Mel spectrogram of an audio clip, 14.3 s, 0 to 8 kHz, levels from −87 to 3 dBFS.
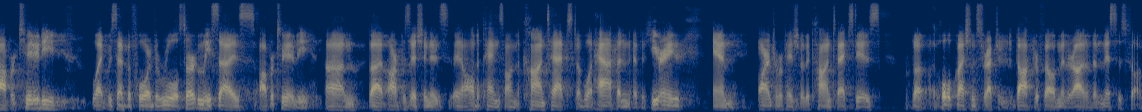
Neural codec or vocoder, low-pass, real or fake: codec, 16 kHz, 1 kbps, FunCodec, trained on LibriTTS, 50 frames a second; 7.2 kHz; fake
